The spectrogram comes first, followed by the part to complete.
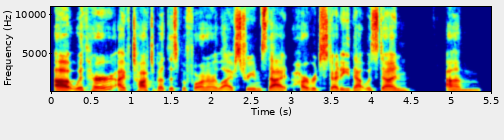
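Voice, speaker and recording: A woman's voice: low-pitched, normal speed, vocal fry, no room sound, studio quality. A woman in her forties hosting a live-stream Q&A, talking in a chatty, candid way with plenty of fillers. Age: 40s. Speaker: host.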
